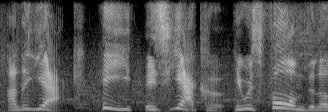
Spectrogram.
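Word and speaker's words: 百: Japanese for 100 is yaku the he of Hyaku sounds like the word he the yak of yaku sounds like the word yak something huge is emerging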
